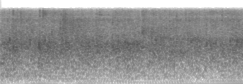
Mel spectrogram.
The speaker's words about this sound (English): I thought you'd be clapping here. I thought you'd be clapping. I thought you'd be clapping.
